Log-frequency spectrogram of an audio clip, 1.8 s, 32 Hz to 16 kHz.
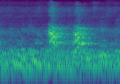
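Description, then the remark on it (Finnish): A dog barks twice in quick succession, two short, sharp woofs, over a low murmur of people talking, at Helsinki-Vantaa airport, where COVID-19 detection dogs Kössi, a light-coloured dog, and Miina, a dark Labrador retriever, are presented. “Eli tämä vaalea koira tässä on Kössi ja tämä tumma labradorin noutaja tässä vieressä on Miina.”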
